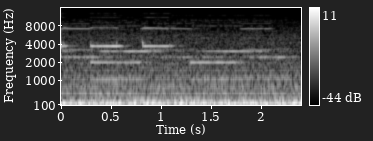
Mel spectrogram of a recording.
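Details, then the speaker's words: Ship engine room at sea: shaft generator engaged in PTH "take me home" mode, running as a motor driven by diesel generators to turn the propeller shaft without the main engine. Short high beeps about four a second over a deep steady roar. Normal readiness alarm on engagement. "It's normal alarm because it's always ready."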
